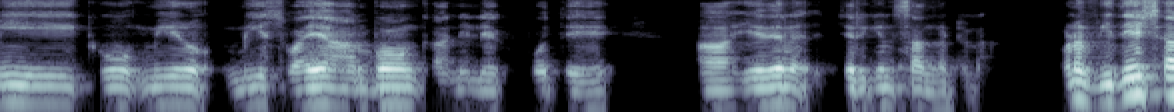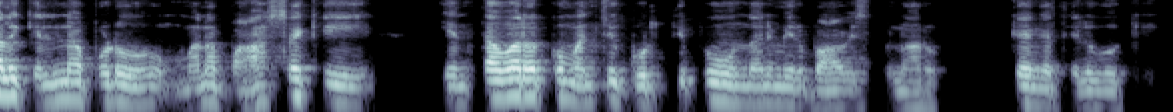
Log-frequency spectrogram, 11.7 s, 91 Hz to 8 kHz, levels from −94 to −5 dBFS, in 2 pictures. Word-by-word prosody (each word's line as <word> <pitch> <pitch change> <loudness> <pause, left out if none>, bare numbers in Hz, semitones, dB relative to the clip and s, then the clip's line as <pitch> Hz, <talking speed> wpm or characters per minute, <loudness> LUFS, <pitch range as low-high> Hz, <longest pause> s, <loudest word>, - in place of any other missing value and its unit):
మీకు 130 -2 -6 0.2
మీరు, 125 0 -2 0.2
మీ 125 - -10
స్వయ 120 +1 +4
అనుభవం 125 +1 +2
కానీ 115 +1 -15
లేకపోతే, 465 - -12 0.6
ఆహ్, 110 0 -2
ఏదైనా 255 - +3 0.2
జరిగిన - - -5
సంఘటన, - - -10 0.4
మనం 160 -1 +3
విదేశాలకెళ్ళినప్పుడు, 155 -5 +4 0.3
మన - - -4 0.2
భాషకి 170 -6 0 0.6
ఎంత 130 - -4
వరకు 170 -1 +7
మంచి 135 +4 -3
గుర్తింపు 135 +4 -6
ఉందని 130 0 -5
మీరు 120 - -7
భావిస్తున్నారు? 110 -2 -10 0.3
ముఖ్యంగా 125 -4 -3
తెలుగుకి. 110 -1 -11
130 Hz, 125 wpm, -26 LUFS, 115-155 Hz, 0.6 s, వరకు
